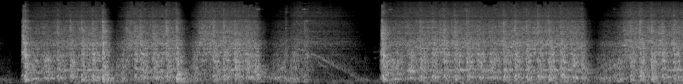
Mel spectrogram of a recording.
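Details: 1997 GMC Yukon 5.7 L with suspected injector problems: repeated bursts of starter cranking with short pauses, never catches; choking attributed to over-advanced ignition timing.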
